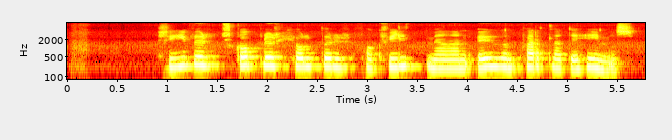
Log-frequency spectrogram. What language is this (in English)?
Icelandic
